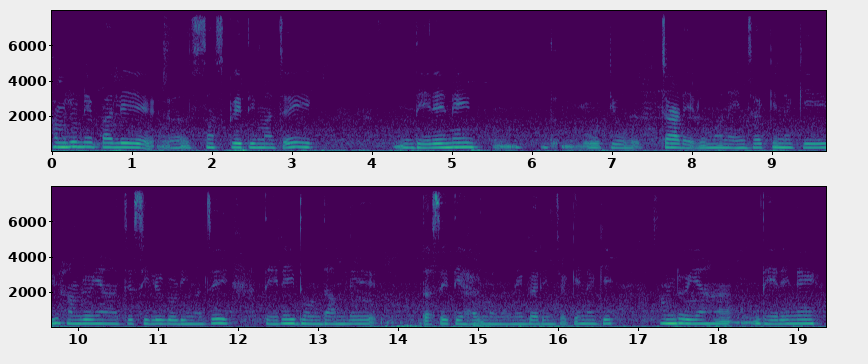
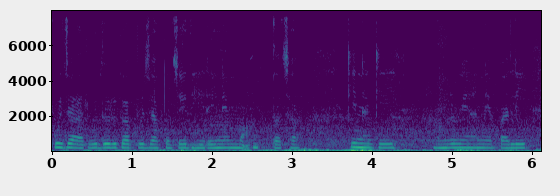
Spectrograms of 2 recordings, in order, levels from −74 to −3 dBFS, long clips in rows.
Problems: constant background noise, background conversations at intervals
